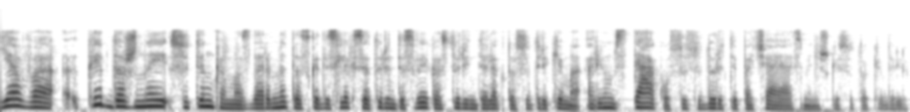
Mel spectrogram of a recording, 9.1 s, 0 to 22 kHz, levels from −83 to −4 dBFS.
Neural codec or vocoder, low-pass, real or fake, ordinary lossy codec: none; 7.2 kHz; real; MP3, 64 kbps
